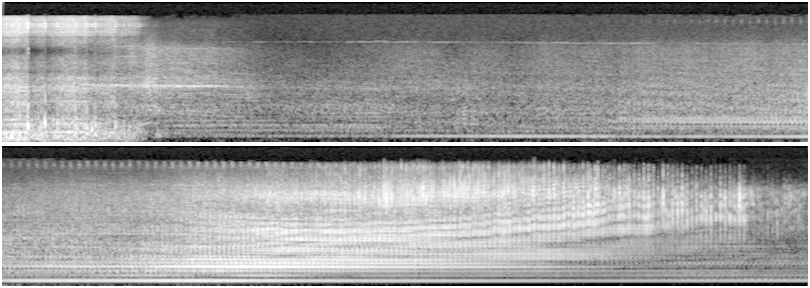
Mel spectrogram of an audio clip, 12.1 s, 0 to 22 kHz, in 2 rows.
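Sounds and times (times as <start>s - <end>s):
race car passing at high revs: 0.0s - 12.0s.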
